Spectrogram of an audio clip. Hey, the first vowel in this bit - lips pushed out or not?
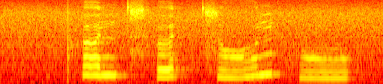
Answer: yes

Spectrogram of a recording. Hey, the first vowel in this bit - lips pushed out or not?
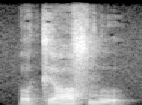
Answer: yes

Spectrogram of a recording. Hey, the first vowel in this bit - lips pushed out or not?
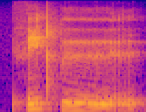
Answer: no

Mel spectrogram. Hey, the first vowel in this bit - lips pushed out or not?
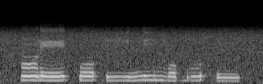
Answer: yes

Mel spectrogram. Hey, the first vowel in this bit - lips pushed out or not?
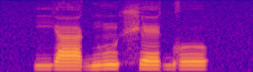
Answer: no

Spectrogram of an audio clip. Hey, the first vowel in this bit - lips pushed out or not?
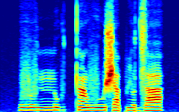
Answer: yes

